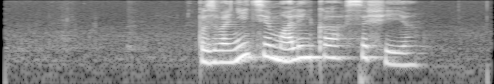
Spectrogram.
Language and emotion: Russian, neutral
